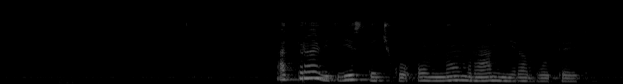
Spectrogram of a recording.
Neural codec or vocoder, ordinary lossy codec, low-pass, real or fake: none; none; none; real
